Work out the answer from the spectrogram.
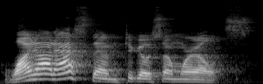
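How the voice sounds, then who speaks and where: A man voicing a calm, helpful, matter-of-fact pig from a children's storybook, with a deadpan, informative manner. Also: mid-range voice, measured pace, slight background noise, pitched below the performer's own voice. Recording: roomy echo.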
